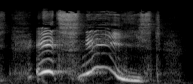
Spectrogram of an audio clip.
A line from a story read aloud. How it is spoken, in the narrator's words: cried the queen in alarm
